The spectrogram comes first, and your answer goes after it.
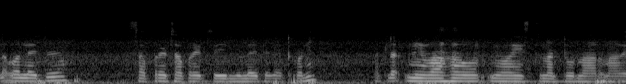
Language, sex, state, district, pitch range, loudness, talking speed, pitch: Telugu, male, Andhra Pradesh, Chittoor, 135-145 Hz, -31 LUFS, 85 wpm, 140 Hz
